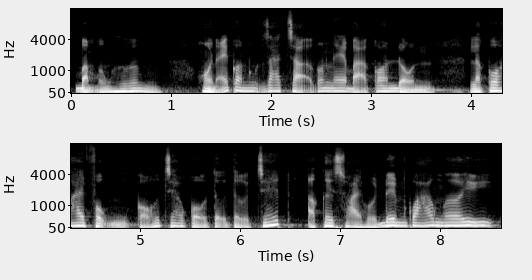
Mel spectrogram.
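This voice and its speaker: Man doing a humble servant, deferential, low mellow tone, audio story. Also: animated, normal speed, natural voice. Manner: deferential, reporting. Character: humble servant reporting news to his landlord master.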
